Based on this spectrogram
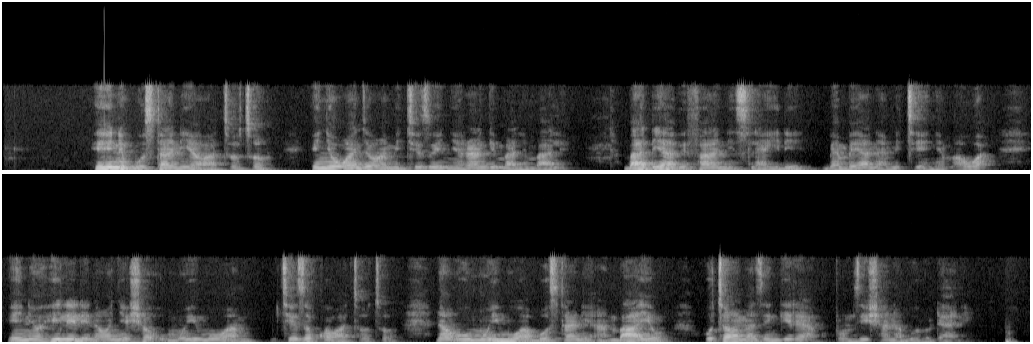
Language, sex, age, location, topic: Swahili, male, 18-24, Kisii, education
